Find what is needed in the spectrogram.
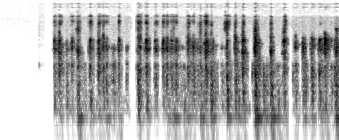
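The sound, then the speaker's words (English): Typing on a computer keyboard begins after a short silence and turns into a rapid, uneven stream of many light key clicks. It stays fairly faint and continues to the end. “You like my keyboard noises? My keyboard noises.”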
